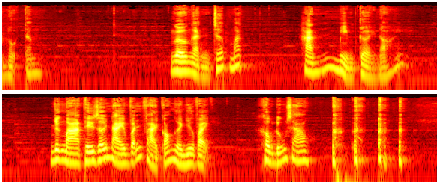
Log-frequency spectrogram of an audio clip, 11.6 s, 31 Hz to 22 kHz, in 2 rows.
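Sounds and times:
speech: 0.1 - 0.6, 2.2 - 3.3, 4.0 - 5.5, 6.4 - 10.6
man coughing violently: 10.2 - 11.3.

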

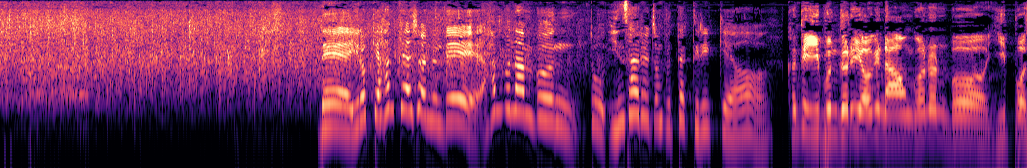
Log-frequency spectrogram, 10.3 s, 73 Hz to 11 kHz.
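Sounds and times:
audience applause welcoming guests: 0.0 - 6.0
speech: 3.2 - 10.2.

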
